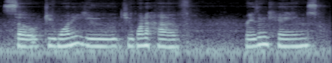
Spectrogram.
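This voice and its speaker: A woman chats with her viewers on a home livestream, rambling from one point to the next and getting defensive about comments. Her voice is mellow and sits at an ordinary middle pitch. A faint hiss stays low under her talk. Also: flat delivery, moderate pace, rough recording. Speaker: livestream host. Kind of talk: casual livestream chat reading comments.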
